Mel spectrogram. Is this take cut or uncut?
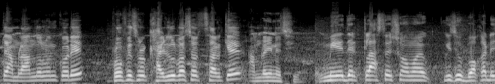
cut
